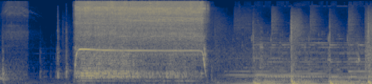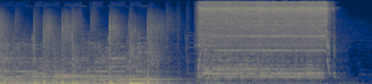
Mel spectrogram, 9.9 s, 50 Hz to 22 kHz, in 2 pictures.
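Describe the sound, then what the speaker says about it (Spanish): A power driver loosens screws on the boot trim of a 2016-on Hyundai Ioniq Hybrid, with two loud sustained motor whirs framing a stretch of clicking, ratcheting and rattling handling sounds, close up with no talk. "Aflojaremos los tornillos tanto de la izquierda como de la derecha del tapizado para poder ahuecarlo."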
